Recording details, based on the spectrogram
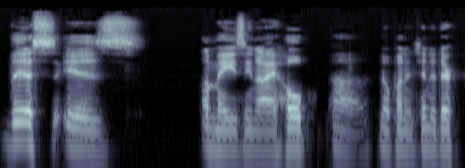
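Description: A man in casual chat, rambling enthusiastically with thinking pauses. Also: medium pitch, fairly even intonation, pushed and bright, no room sound. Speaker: podcast host.

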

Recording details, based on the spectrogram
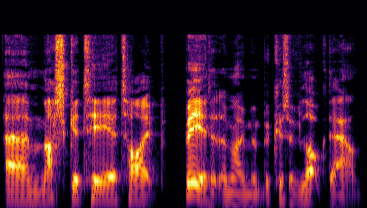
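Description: A man's voice: mid-range voice, normal speed, a bit bright. A man trading casual comic banter as a podcast panellist, in a wry and teasing way.

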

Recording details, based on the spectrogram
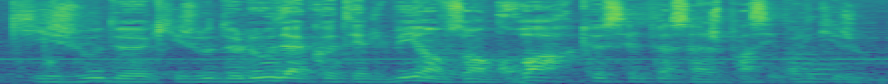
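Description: A man's voice: on the low side, racing, a bit bright, slight background noise. A man talking informally on an expert panel about creative work in audio fiction.

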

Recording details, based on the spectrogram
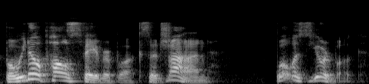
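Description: A man's voice: mid-range voice, very animated, moderate pace, husky. A man co-hosting a comic book podcast in casual, conversational talk. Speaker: podcast co-host reviewing comic books. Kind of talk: casual chat. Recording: dull, band-limited audio.

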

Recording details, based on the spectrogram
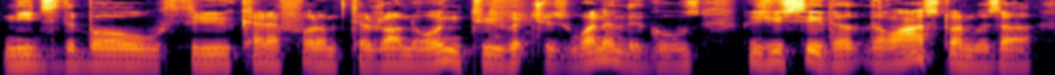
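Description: A man's voice: lowish voice, fairly even intonation, fairly quick, creaky, breathy edge. A man co-hosting a football podcast in a casual, discursive conversational way.

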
